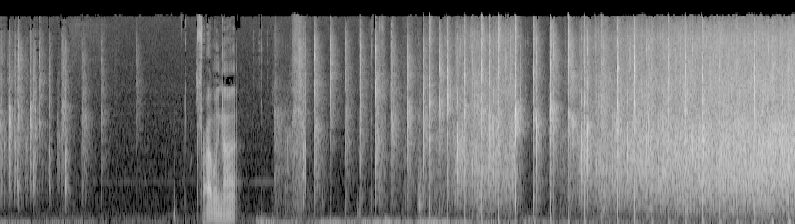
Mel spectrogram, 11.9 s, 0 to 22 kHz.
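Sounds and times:
audience applause: 0.0s - 1.4s, 5.6s - 11.9s
speech: 3.0s - 3.6s.

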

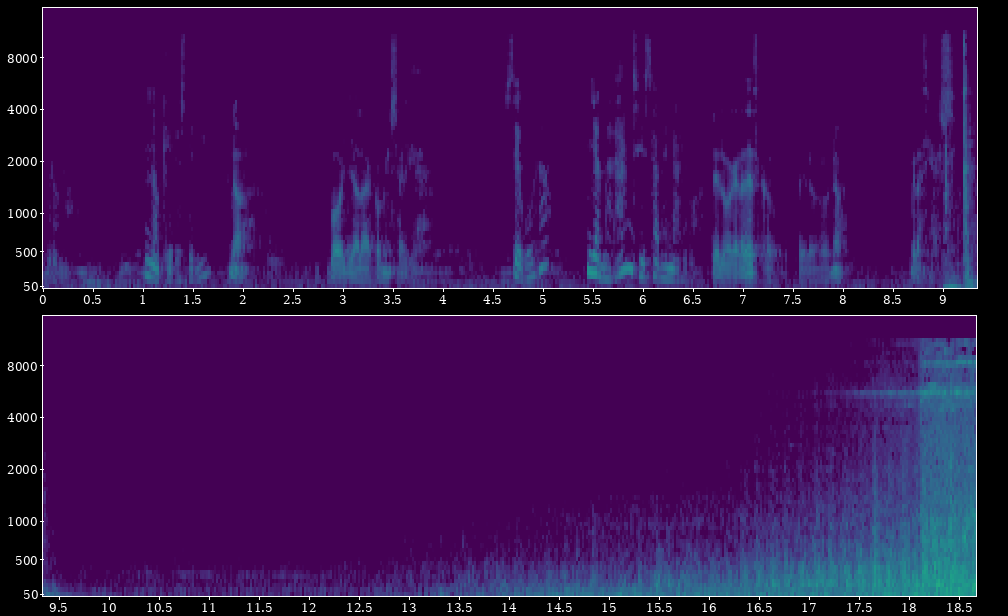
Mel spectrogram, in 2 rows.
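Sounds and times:
speech: 1.0s - 2.2s, 2.9s - 4.0s, 4.6s - 9.4s
train pulling into a station and stopping: 12.6s - 18.6s
train wheel squeal: 13.9s - 18.6s.

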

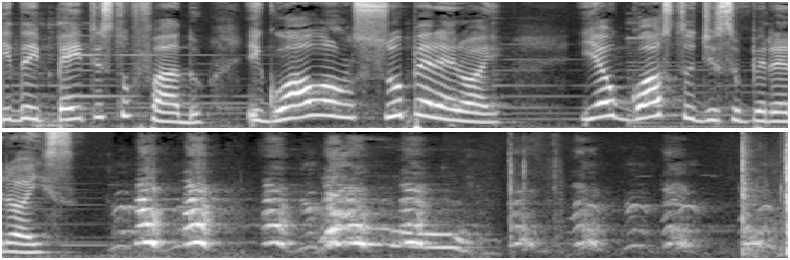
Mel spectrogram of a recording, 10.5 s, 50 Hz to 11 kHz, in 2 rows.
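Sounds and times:
speech: 0.0s - 6.7s
dogs barking and yelping: 6.0s - 10.4s.

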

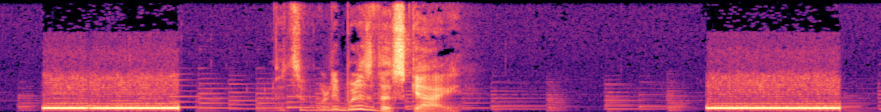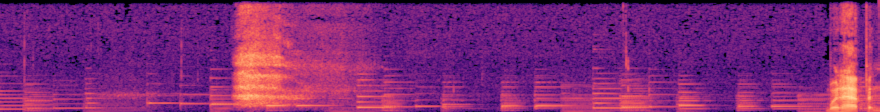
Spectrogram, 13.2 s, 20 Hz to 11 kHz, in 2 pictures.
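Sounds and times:
telephone ringing with electronic tone: 0.3s - 1.4s, 5.3s - 6.4s
speech: 2.2s - 3.6s
brief breathy rush: 8.4s - 9.5s.

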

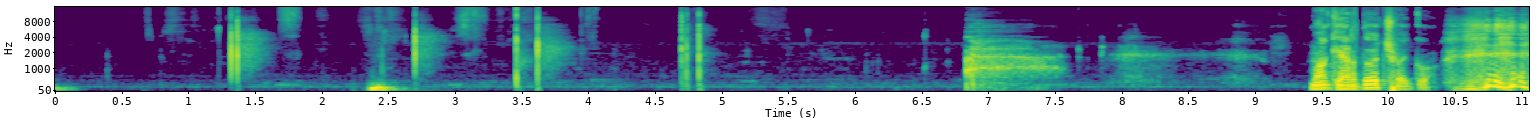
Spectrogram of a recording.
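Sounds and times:
finger knuckles cracking: 2.4s - 3.9s, 4.7s - 5.0s
speech: 9.4s - 11.0s.

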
